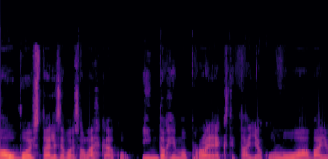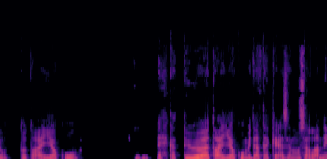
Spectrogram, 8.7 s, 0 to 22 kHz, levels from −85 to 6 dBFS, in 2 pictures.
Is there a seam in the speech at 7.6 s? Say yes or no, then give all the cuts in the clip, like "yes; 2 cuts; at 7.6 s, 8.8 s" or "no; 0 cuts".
no; 0 cuts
